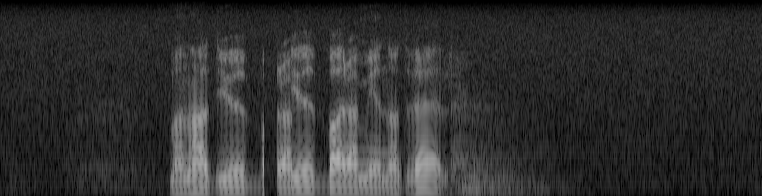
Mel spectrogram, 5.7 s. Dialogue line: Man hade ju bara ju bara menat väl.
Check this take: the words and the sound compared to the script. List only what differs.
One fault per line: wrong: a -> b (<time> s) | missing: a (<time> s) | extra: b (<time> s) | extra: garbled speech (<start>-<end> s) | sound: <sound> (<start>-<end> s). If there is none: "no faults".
sound: dropout (2.0-2.1 s)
